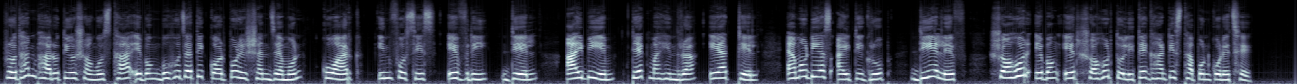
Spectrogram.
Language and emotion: Bengali, neutral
